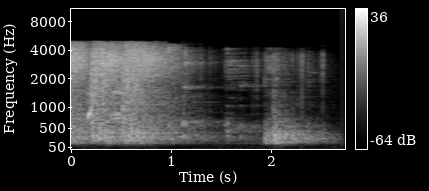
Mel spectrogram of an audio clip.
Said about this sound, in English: so, Kelvin, you shot Berger and added murder to your other crime.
